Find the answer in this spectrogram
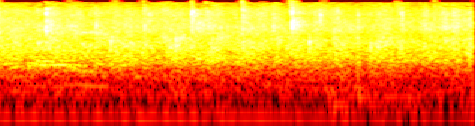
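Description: Audience applauding in a hall.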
